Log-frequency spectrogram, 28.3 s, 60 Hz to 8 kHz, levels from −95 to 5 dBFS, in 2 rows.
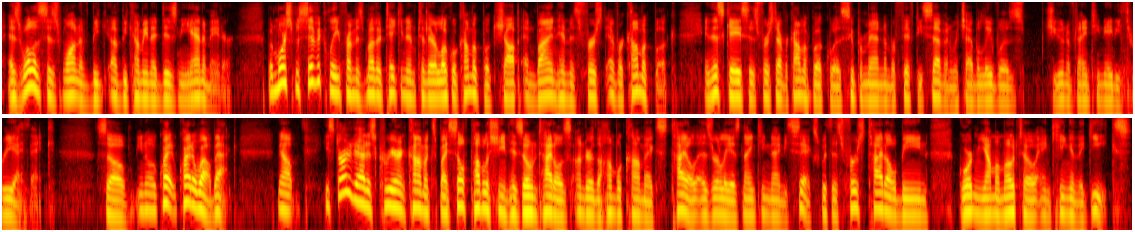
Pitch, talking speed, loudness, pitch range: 130 Hz, 205 wpm, -29 LUFS, 115-145 Hz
